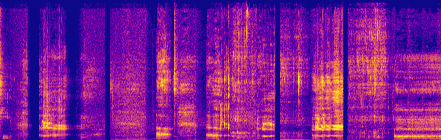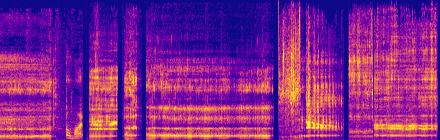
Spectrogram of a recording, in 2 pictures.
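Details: A series of long, loud, drawn-out burps, one after another, with brief cuts between them; burping compilation.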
